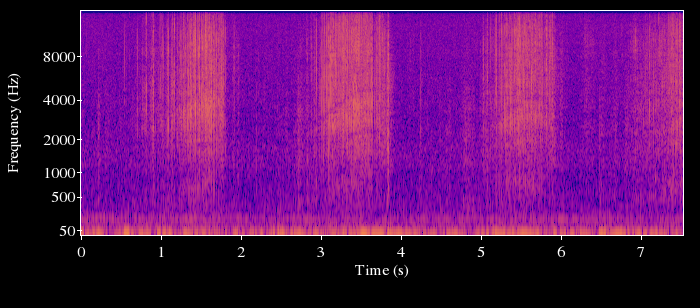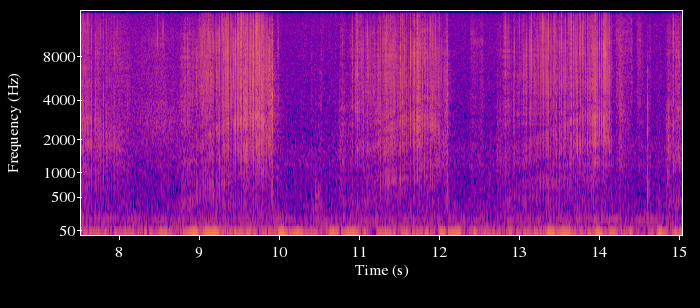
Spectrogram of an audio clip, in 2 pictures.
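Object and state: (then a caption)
Paper book page edges. A medium closed green hardcover paper book is held upright in one hand while the fingertips and nails of the other hand rub and scratch along the paper page edges of the fore-edge. Repeated bright, papery rasping strokes swell and fade in waves every couple of seconds over a steady low hum.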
